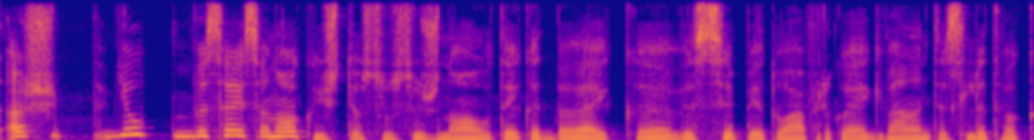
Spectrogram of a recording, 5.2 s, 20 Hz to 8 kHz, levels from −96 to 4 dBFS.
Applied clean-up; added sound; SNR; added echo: none; none; none; none.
